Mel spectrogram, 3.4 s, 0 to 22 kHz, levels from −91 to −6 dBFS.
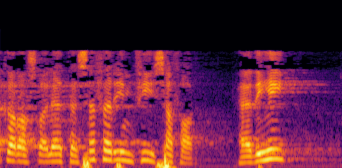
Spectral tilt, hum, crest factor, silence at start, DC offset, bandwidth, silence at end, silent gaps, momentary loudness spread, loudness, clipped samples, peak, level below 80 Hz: -5 dB/octave; none; 16 dB; 0 s; under 0.1%; 6.6 kHz; 0.45 s; none; 9 LU; -17 LUFS; under 0.1%; 0 dBFS; -24 dBFS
